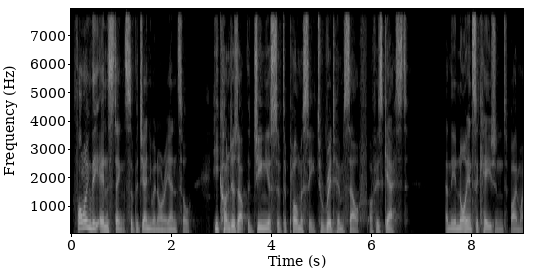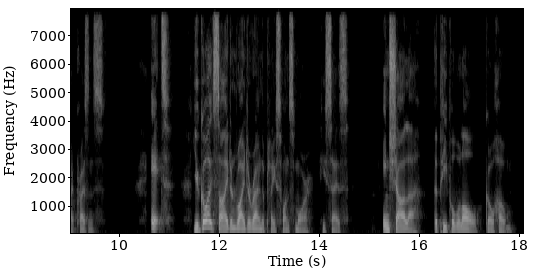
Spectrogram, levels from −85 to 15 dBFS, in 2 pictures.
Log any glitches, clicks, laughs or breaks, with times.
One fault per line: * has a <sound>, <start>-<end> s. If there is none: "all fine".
all fine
